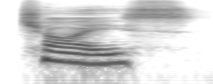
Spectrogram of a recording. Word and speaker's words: choice: Lembrando que a gente não fala esse E que está aqui no final para pronunciar em nenhum dos dois casos. Então, a gente vai falar choose, choose, choice, choice. Então, não fala choose e não fala choice, tá?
